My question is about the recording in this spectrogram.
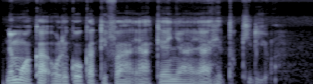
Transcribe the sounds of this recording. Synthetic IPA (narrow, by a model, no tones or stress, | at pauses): nemwaka̰ʔoɾekokatifaja̰kɛɲajaɦeto̥kiɾḭɔ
